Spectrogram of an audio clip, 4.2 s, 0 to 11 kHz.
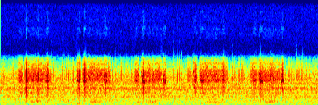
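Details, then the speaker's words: Severe aortic stenosis murmur on an auscultation simulator, heard over the neck toward the right carotid: harsh, grating systolic bursts recurring regularly at about 77/min over hiss, with a palpable systolic thrill on the upper chest indicating grade 4 or above. "severe aortic stenosis can be built in the neck as well to determine if the murmur is a grade 4 or above place this part of the hand on the upper chest you'll feel a systolic thrill the direction of the thrill is toward the right neck"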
